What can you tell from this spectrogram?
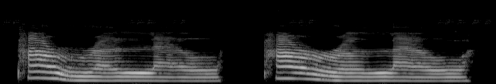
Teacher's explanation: helping schwa here meal Hill parallel meal Hill parallel notice that the L before the vowel here is a clear L we're not raising the back of our tongue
